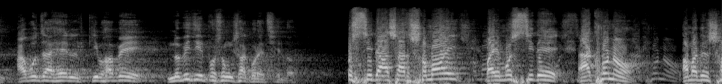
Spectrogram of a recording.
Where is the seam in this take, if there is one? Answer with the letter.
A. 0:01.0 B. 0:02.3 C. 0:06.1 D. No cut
D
